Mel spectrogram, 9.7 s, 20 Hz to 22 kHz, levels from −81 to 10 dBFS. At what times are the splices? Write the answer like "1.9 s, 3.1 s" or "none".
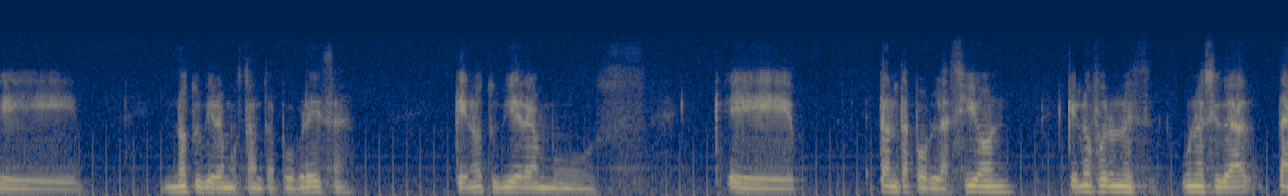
none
